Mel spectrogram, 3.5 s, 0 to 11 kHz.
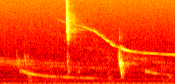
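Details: Weddell seals under the sea ice of McMurdo Sound, Antarctica, recorded in November 2017 at the McMurdo Oceanographic Observatory, 21 m below the ice: long gliding whistles sweep downward, one high and one lower, crossed by two sharp knocks.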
